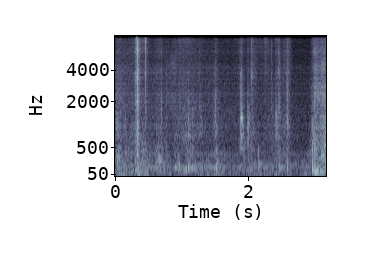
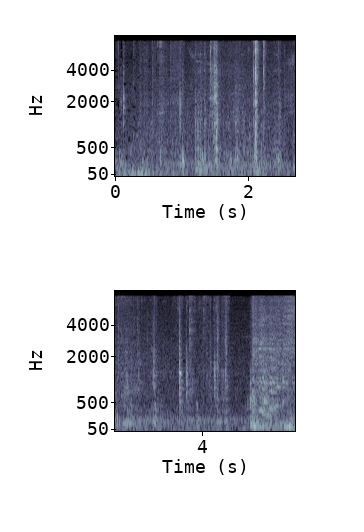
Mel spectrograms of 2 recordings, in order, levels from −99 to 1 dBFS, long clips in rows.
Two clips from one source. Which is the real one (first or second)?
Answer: second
